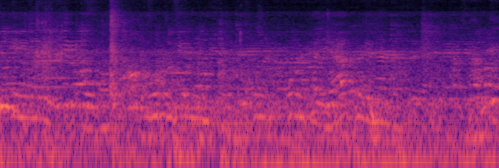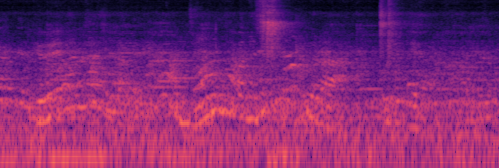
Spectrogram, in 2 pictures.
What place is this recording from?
cafe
